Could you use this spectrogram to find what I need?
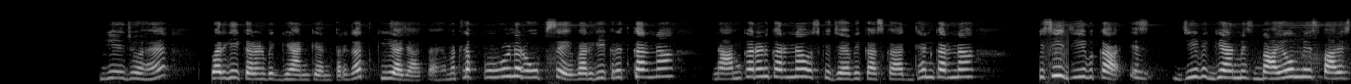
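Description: A woman speaks steadily into a microphone, as if teaching.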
